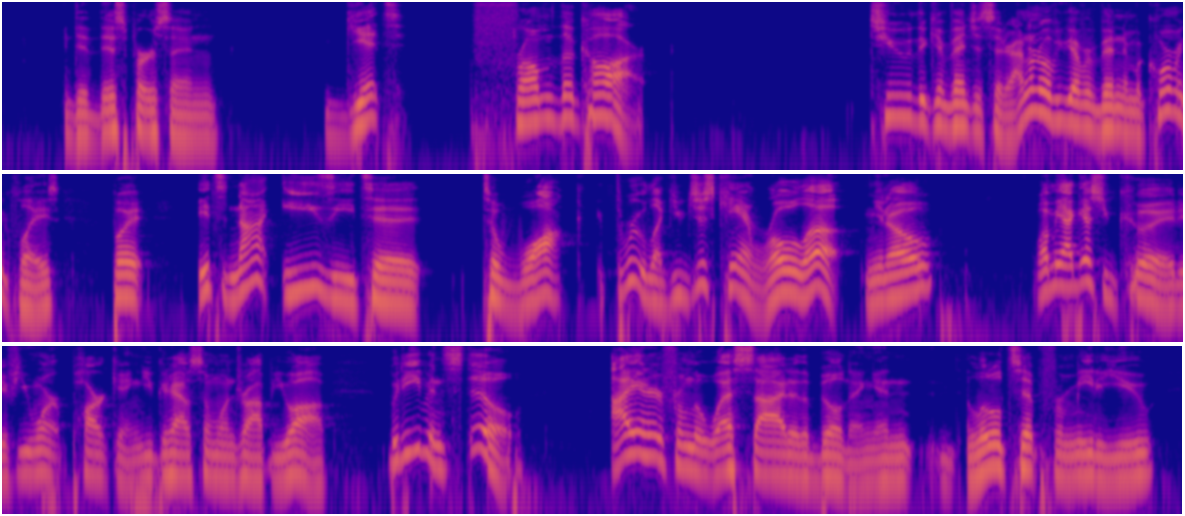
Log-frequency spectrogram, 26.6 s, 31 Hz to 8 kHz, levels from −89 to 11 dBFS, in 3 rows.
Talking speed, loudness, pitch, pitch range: 170 wpm, -33 LUFS, 120 Hz, 100-150 Hz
